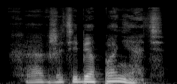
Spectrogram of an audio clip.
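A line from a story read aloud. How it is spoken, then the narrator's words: Whispered. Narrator (Russian): прошептал он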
